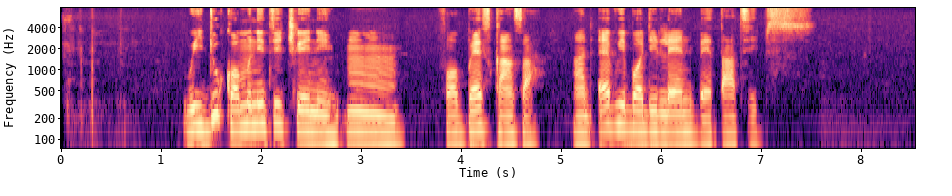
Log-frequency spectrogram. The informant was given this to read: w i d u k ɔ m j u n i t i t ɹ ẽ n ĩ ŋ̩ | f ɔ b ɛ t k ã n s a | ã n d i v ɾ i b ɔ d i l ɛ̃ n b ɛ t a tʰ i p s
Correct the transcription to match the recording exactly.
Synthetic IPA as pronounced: w i d u k ɔ m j u n i t i t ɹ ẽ n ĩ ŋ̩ | f ɔ b ɛ s k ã n s a | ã n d ɛ v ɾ i b ɔ d i l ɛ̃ n b ɛ t a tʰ i p s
